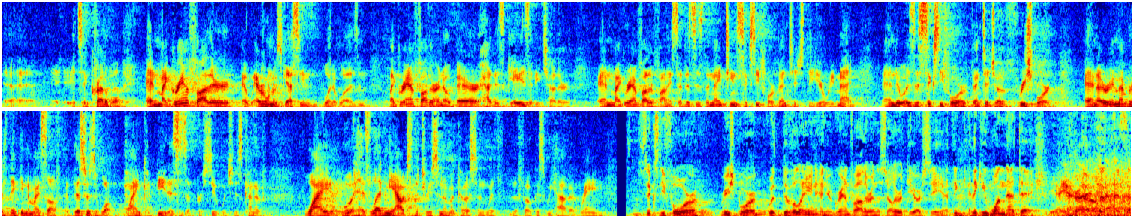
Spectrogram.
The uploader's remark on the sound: We're live at Wine Spectator's New York Wine Experience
